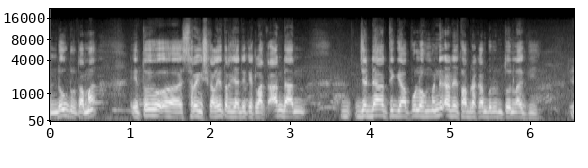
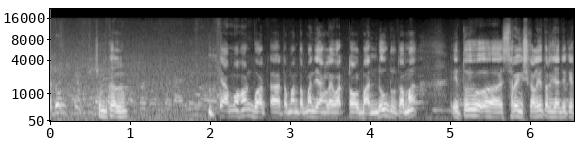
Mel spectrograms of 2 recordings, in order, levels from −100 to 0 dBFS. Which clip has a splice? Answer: second; 1 cut; at 2.1 s

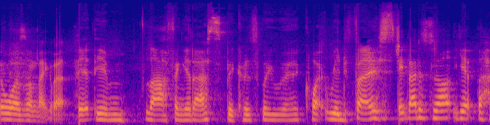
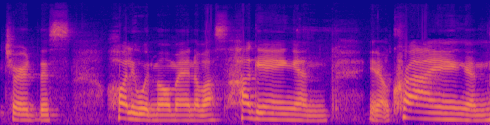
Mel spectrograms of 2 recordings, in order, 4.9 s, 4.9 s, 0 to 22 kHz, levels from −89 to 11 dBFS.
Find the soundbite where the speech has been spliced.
first; 2 cuts; at 0.8 s, 4.0 s

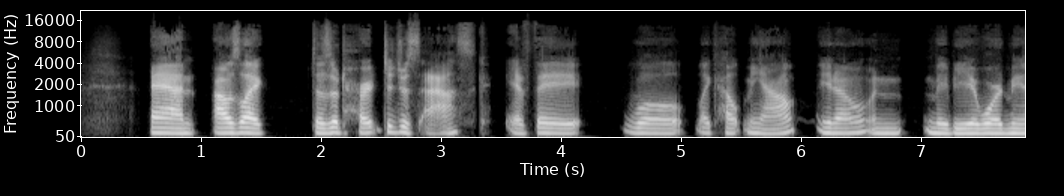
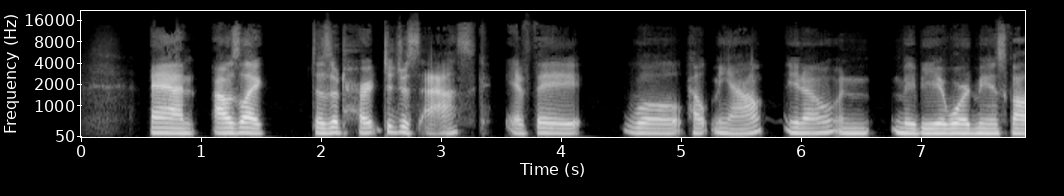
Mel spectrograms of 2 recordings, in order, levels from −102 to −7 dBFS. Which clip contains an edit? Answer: second; 1 cut; at 5.0 s

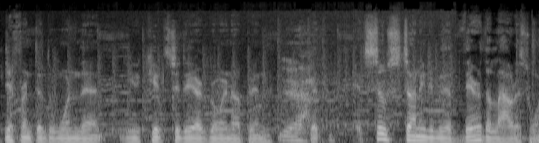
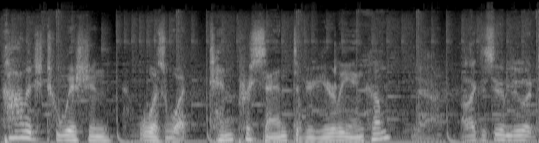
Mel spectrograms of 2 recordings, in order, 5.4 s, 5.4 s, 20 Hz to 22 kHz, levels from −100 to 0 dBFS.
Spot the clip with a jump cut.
second; 2 cuts; at 1.2 s, 2.9 s

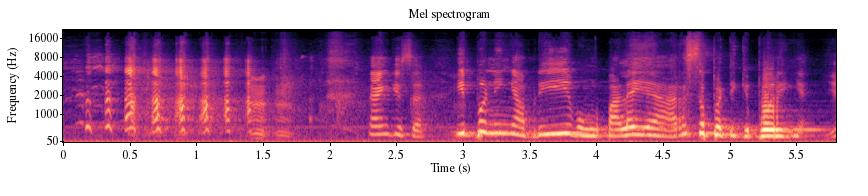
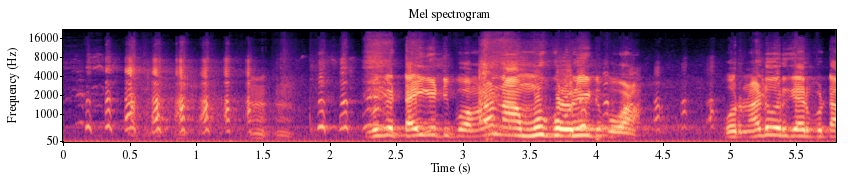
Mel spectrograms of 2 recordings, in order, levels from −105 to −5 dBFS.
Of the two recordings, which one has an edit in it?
second; 1 cut; at 1.9 s

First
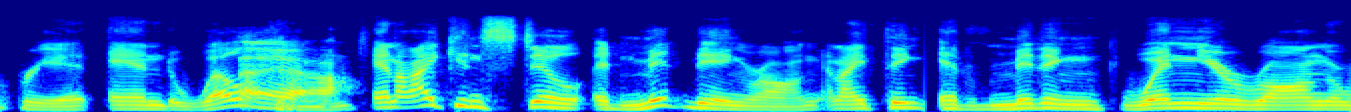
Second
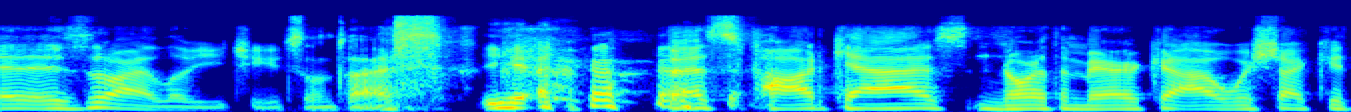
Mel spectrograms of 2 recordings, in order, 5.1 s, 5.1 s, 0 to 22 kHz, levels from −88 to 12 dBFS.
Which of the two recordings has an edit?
first; 1 cut; at 1.3 s

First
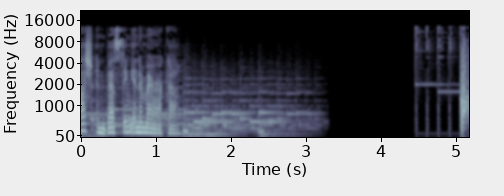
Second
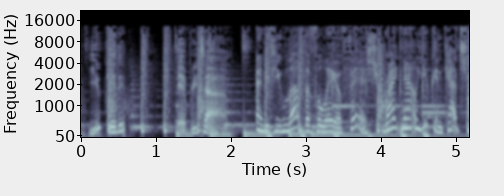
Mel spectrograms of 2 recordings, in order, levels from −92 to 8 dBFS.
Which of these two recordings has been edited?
first; 1 cut; at 1.3 s

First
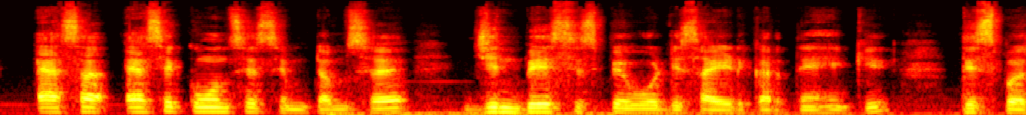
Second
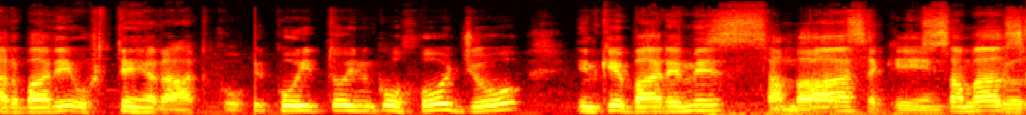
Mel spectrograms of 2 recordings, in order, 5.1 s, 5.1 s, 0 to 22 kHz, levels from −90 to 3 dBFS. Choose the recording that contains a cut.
second; 1 cut; at 1.2 s

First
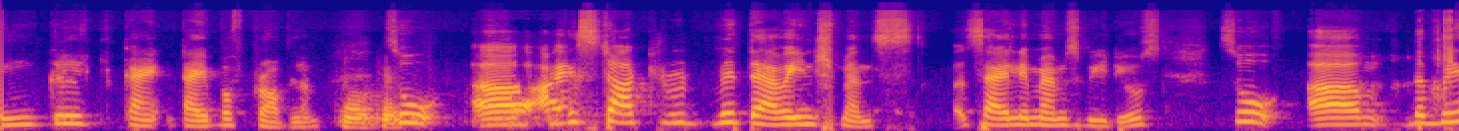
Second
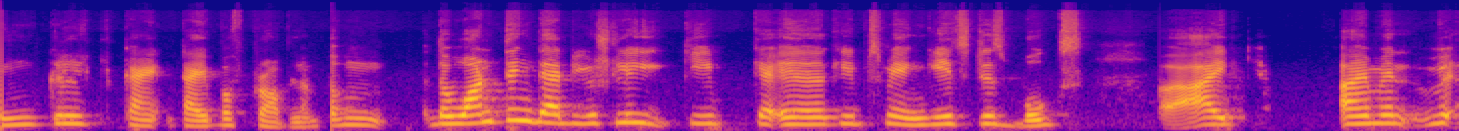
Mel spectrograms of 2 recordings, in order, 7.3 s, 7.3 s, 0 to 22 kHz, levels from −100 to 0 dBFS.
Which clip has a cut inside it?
second; 2 cuts; at 1.7 s, 5.7 s

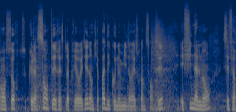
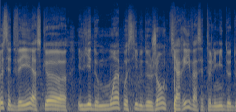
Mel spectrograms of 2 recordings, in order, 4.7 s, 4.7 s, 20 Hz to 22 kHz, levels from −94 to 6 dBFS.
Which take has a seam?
first; 1 cut; at 3.4 s

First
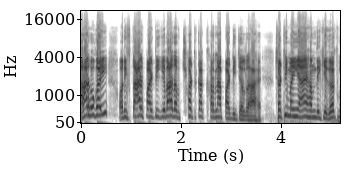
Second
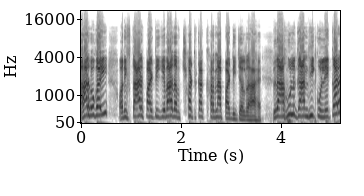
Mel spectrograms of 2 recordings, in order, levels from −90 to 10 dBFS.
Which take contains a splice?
second; 1 cut; at 3.7 s

